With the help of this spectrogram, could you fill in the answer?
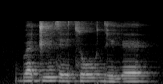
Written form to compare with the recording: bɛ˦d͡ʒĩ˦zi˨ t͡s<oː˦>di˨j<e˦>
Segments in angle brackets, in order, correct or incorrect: incorrect: uː˦, correct

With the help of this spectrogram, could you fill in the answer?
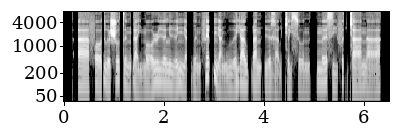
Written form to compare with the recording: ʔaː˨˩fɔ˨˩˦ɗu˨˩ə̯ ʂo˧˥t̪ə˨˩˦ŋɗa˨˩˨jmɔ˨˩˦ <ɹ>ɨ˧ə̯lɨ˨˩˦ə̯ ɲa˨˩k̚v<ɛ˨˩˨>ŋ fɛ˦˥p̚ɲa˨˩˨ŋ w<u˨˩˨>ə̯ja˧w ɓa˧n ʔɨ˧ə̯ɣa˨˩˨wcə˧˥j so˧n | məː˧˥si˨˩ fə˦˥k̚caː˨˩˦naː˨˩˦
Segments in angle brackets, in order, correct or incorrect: correct, incorrect: ə˨˩˨, incorrect: u˨˩˦

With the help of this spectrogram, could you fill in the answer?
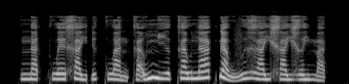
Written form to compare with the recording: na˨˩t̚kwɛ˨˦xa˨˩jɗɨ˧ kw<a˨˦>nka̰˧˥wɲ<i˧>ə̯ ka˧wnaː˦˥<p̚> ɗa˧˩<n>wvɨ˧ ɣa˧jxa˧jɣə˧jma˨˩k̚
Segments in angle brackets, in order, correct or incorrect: incorrect: a˧˩, correct, incorrect: k̚, incorrect: none

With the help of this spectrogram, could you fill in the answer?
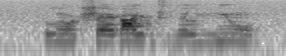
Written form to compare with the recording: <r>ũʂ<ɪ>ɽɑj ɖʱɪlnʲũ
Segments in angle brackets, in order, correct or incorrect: incorrect: l, incorrect: ɛ

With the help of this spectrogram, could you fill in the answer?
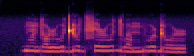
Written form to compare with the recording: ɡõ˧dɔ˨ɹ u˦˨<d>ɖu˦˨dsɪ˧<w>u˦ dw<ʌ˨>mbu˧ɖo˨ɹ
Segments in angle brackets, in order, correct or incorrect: correct, incorrect: ɹ, correct

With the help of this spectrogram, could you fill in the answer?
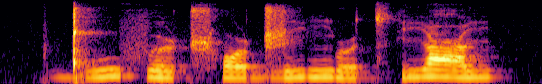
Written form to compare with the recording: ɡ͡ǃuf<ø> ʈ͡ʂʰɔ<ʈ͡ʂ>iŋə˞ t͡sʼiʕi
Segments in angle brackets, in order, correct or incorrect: correct, incorrect: ɖ͡ʐ

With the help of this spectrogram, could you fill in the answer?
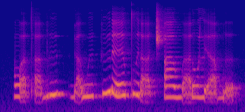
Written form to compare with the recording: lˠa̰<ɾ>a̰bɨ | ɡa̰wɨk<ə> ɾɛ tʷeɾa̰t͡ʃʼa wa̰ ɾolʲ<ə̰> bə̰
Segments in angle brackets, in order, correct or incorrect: incorrect: tʼ, incorrect: ɨ, incorrect: a̰

